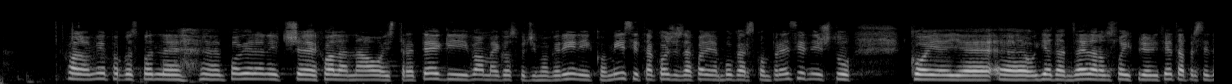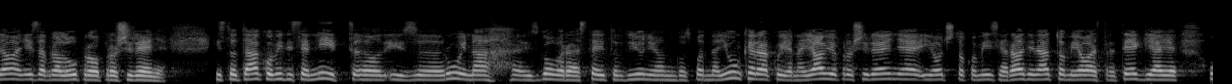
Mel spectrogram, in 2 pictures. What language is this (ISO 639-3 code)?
hrv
